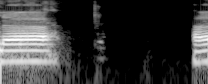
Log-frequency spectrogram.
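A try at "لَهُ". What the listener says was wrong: লামটি টান দিচ্ছেন, লাম টান হবে না, লাহু হারাকাত তাড়াতাড়ি পড়তে হয়, টান দেওয়া নিষেধ। উল্টা পেশ, উল্টা পেশ।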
